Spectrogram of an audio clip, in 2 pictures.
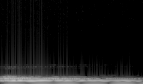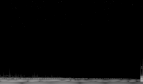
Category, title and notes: Instrument samples > Other
temple bowl
Sample of a genuine Tibetal temple/singing bowl in D. Useful for ambient drones.
Tibetan, Ambient, Drone, Bowl, Temple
